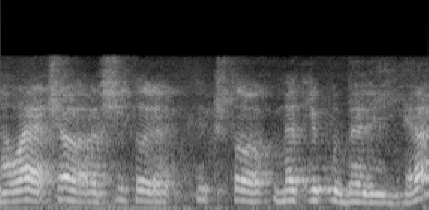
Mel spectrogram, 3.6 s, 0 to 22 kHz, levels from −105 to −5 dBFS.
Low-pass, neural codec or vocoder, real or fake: 7.2 kHz; codec, 16 kHz, 2 kbps, FunCodec, trained on LibriTTS, 25 frames a second; fake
